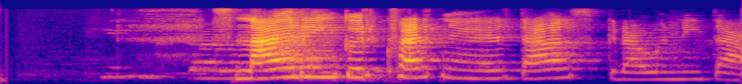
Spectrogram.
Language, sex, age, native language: Icelandic, female, 11, German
